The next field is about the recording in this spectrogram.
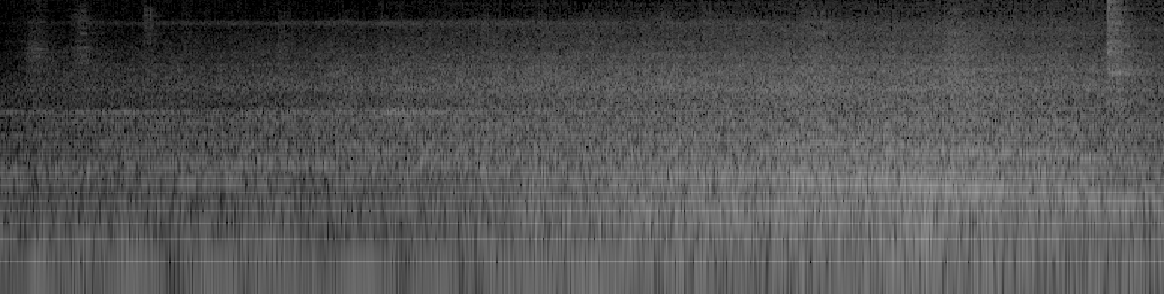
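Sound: train arriving at station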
